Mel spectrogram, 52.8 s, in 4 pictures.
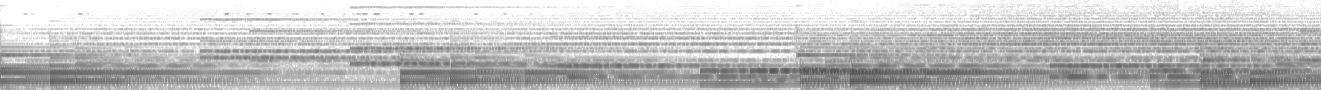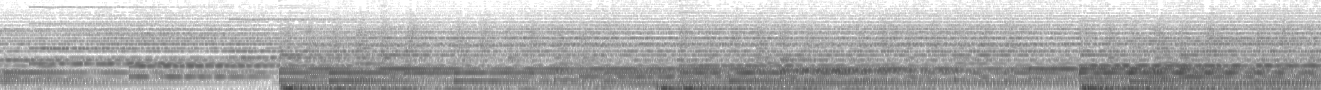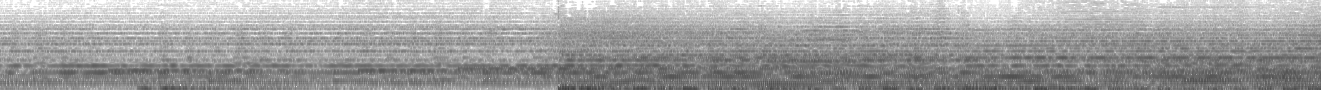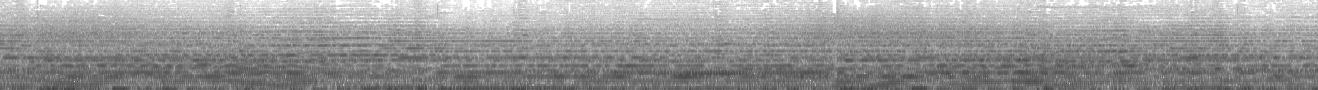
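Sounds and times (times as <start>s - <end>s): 
ambient music: 0.0s - 52.8s.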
